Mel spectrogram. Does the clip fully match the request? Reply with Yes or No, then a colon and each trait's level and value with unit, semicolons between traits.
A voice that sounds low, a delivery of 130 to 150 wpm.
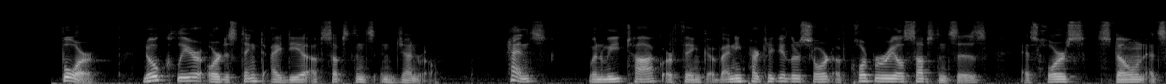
Yes: low, 120 Hz; average, 140 wpm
